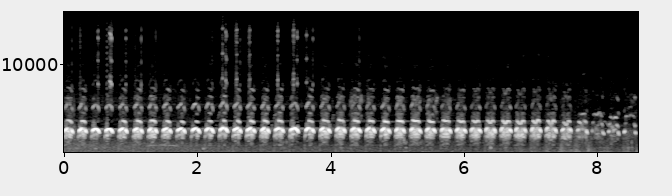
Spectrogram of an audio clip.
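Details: Osprey pair at the nest, 6 April 2017, the male coping with a big fish and the female, heard on a nest camera feed: loud, rapid, repeated high chirps in a long run that fades toward the end.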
